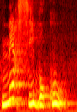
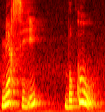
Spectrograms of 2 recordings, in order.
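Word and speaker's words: merci beaucoup: ту ж саму фразу месі буку Ви чуєте що завжди наголос падає на останній склад месі боку інші французькі слова які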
